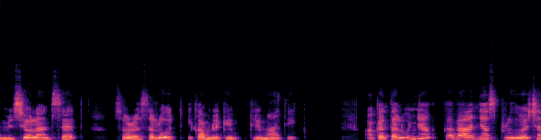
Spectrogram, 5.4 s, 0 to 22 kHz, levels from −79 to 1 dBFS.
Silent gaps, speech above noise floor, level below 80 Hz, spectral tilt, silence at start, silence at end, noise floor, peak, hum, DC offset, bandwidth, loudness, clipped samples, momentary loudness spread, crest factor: none; 34 dB; -76 dBFS; -3.5 dB/octave; 0 s; 0 s; -59 dBFS; -8 dBFS; none; under 0.1%; 8.8 kHz; -25 LUFS; under 0.1%; 10 LU; 16 dB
